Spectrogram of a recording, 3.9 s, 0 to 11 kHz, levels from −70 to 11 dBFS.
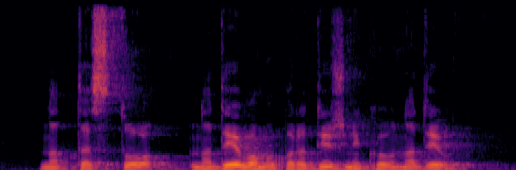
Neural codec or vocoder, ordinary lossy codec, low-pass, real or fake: vocoder, 22.05 kHz, 80 mel bands, Vocos; none; none; fake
